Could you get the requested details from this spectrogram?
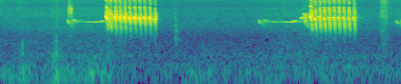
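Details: Female prinia calling to prompt other prinias to respond. Twice, a high thin whistle runs into a rapid, buzzy ticking trill about half a second long, separated by quiet gaps.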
